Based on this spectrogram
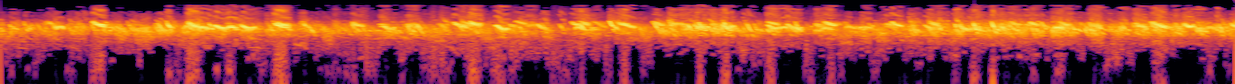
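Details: Predawn singing of purple martins that draws arriving migrants to a nest site: a long, unbroken chorus of crackling chirps, churring trills and gurgled notes, many birds overlapping, loudness rising and falling gently.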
